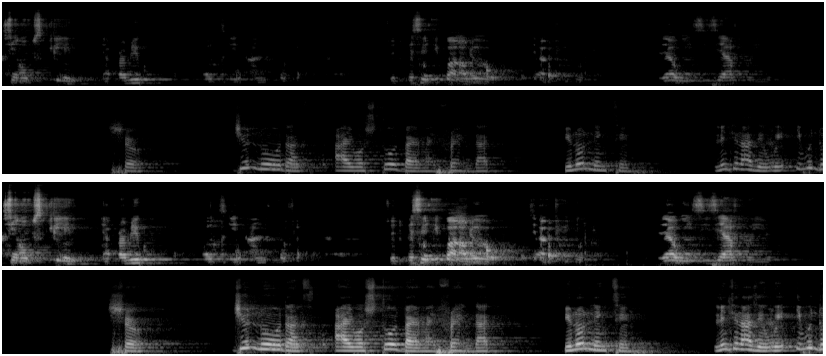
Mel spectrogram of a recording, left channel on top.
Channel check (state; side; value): quieter; left; 13.7 dB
